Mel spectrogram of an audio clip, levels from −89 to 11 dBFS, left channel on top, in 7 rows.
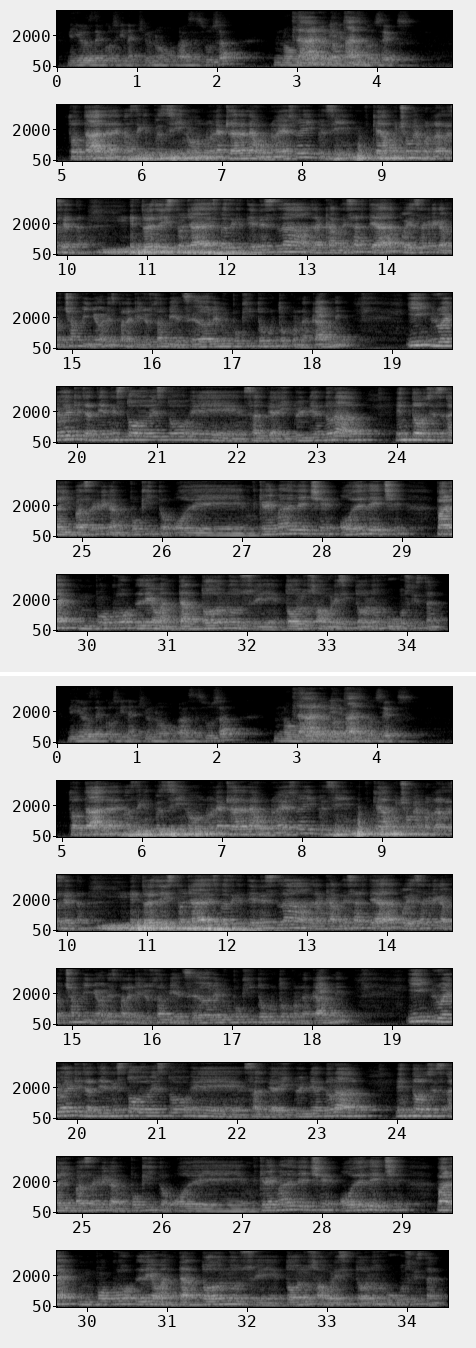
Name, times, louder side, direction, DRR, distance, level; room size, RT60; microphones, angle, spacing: voice 1, 0.1-2.2 2.7-4.4, right 1 dB, 35° left, -3 dB, 2.5 m, -40 dB
voice 2, 2.9-3.9 5.1-34.3, left 1 dB, 65° left, -2 dB, 1.8 m, -34 dB
sound 1, 5.7-7.3 8.3-9.8 10.1-12.5, right 5 dB, 75° right, 0.4 m, -28 dB
5.9 x 3.7 x 5.1 m, 0.74 s
head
